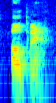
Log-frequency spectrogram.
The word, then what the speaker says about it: open: rule so for example listen offer open are all two syllable verbs but the stresses on the first syllable these are the exceptions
